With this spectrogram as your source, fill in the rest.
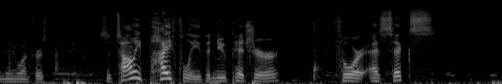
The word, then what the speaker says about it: Peifley: We have a pitching Tommy change Peefley. for Essex, now doing the pitching, number 16, Tommy Peifley. Excuse me, Peifley.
